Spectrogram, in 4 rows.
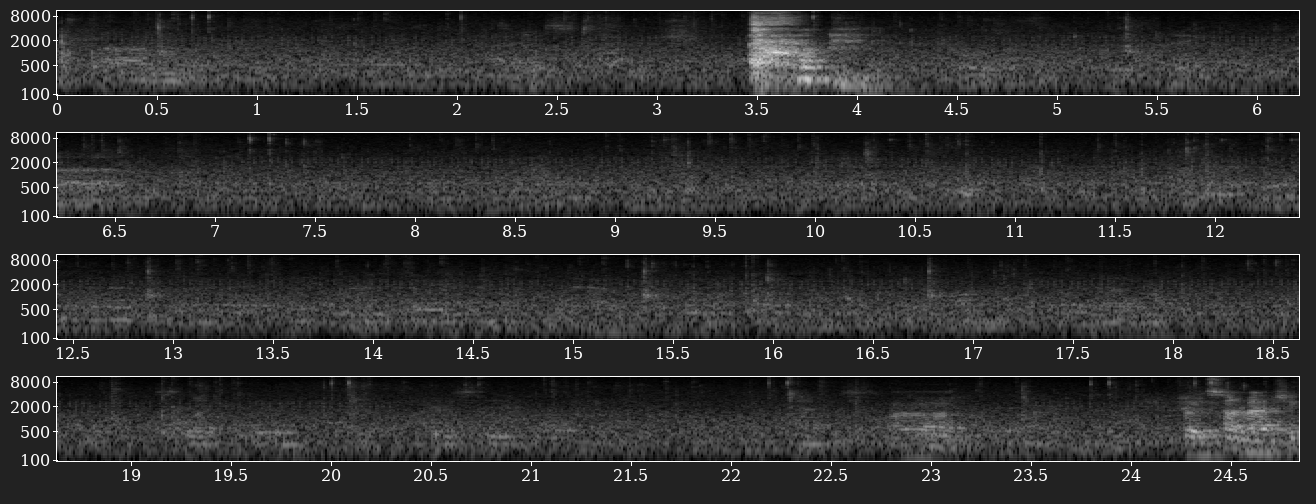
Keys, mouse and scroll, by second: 0.4 middle click, 0.8 g, 1.1 x, 2.2 scroll, 3.3 s, 4.2 shift+z, 5.6 middle click, 6.7 scroll, 6.7-7.3 scroll down 1, 7.3 ctrl+z, 7.4-8.1 scroll up 1, 8.1 middle click, 8.7 scroll up 1, 9.3 middle click, 9.9 g, 9.9 g, 10.6 right click, 11.5 scroll up 1, 12.8 g, 12.9 g, 14.9 g, 16.8 middle click, 16.9-17.6 scroll down 1, 17.6-18.0 scroll down 1, 18.3 middle click, 18.4 x, 19.8 scroll up 1, 21.5 1, 21.5 middle click, 21.9-22.2 shift+scroll, 23.1 middle click, 23.6 shift+middle click, 23.6-24.1 scroll up 1, 24.4 scroll up 1, 24.5 middle click, 24.5-24.8 scroll down 1.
